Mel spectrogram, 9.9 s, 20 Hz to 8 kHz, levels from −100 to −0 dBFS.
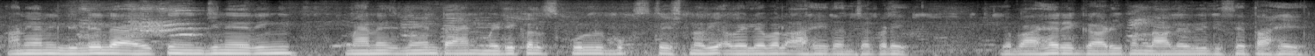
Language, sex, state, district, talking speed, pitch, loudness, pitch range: Marathi, male, Maharashtra, Nagpur, 135 wpm, 115 Hz, -22 LUFS, 105-125 Hz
